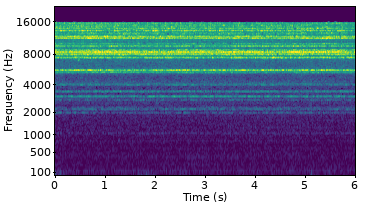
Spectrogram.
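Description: Altar bells (sanctus bells) rung continuously at the elevation of the consecrated host, a steady high ringing.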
